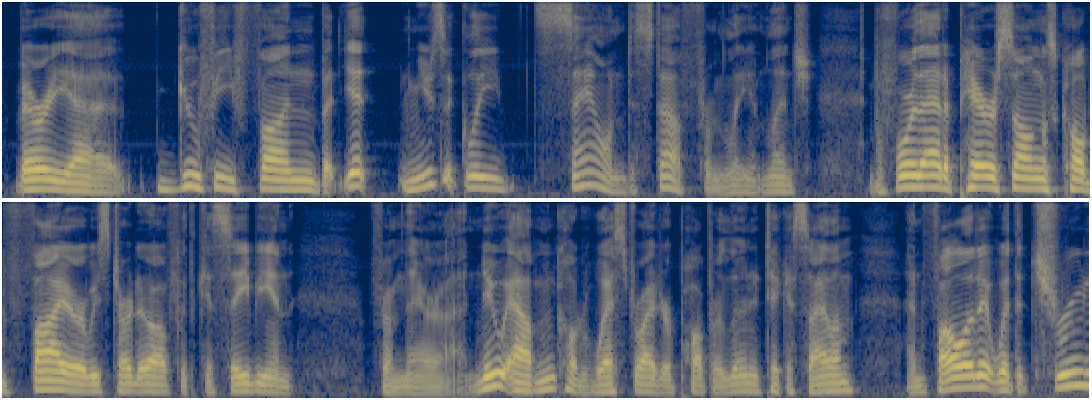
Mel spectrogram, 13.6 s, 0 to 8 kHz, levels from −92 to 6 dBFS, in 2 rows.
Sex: male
